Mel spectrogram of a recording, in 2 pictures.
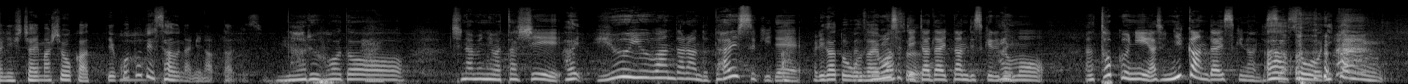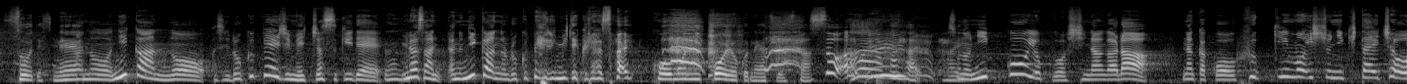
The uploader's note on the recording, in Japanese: スパメッツァおおたか 竜泉寺の湯」にて行われた番組初の公開録音イベントの様子をお届け！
